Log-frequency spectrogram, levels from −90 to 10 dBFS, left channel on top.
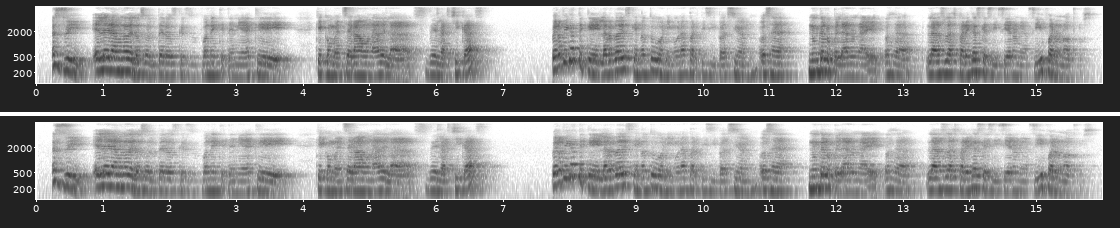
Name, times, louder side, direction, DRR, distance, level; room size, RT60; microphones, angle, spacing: voice 1, 0.2-3.8 4.2-6.7 7.7-11.3 11.6-15.8, left 3 dB, 55° left, 1 dB, 0.6 m, -25 dB
9.0 x 3.4 x 4.6 m, 0.68 s
head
